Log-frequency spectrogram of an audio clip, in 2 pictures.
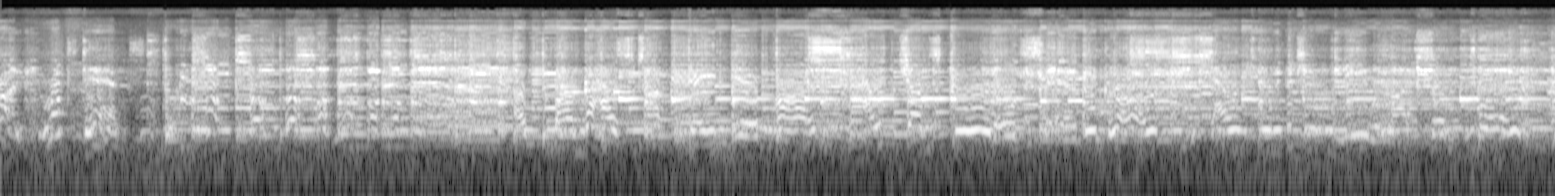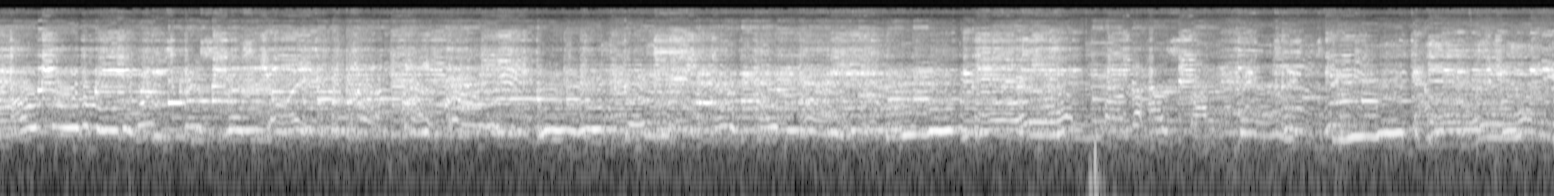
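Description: Several animated singing Santa figures play songs together through their small built-in speakers, so the singing and music sound thin with no bass. It runs steadily throughout.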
